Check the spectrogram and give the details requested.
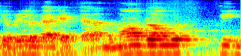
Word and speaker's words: Mont Blanc: And so the spelling of blank is Mont Blanc is BLONCK, whereas it is pronounced as Blanc. Mont Blanc. Yeah. It's a typical French pronunciation.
